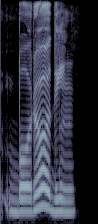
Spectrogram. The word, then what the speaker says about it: Borodín: que de nombre Mijail Baradín, o aquí quien se lo pronuncian Borodín algunas veces,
